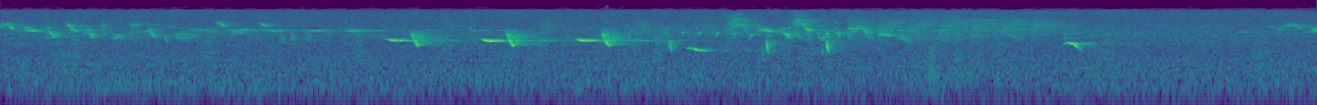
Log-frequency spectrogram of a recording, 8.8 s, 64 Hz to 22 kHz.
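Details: Singing nightingale near Moscow (Rassudovo, July 2011): a varied phrase of clear whistles, short sweeps and high flourishes, then a pause before one lone down-slurred note, with constant background hiss.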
